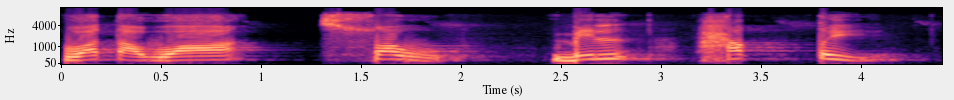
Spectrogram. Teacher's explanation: واو کو پڑھتے وقت ہونٹ گول کریں گے۔ اگر ہونٹ گول کر کے واو کو نہیں پڑھیں گے تو سمجھ لیجیے گا اپنے مخرج سے ادا نہیں ہوگا۔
